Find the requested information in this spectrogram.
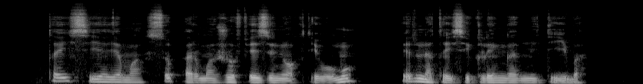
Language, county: Lithuanian, Telšiai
